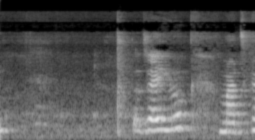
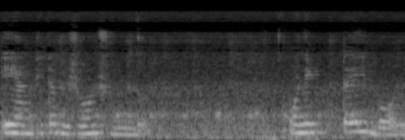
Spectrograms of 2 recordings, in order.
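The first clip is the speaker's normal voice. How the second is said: speaking softly; 16 dB quieter than usual. Real, not acted. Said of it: "আমি এই জন্য আস্তে আস্তে কথা বলছিলাম".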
